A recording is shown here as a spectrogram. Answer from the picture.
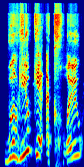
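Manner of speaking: high, loud scolding yell. Acted. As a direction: yell at him to get a clue. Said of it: "Megan yelled at me".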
